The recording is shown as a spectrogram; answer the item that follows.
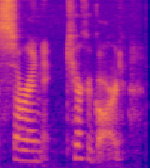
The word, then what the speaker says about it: Søren Kierkegaard: So number 9 is Works of Love by Søren Kierkegaard. Often his name is pronounced incorrectly, Søren Kierkegaard.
